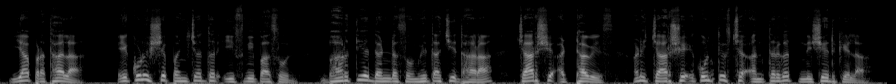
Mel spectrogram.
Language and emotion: Marathi, neutral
